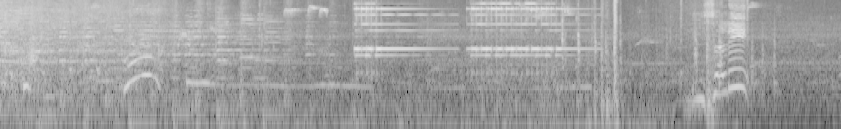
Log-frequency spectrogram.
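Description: A telephone ringing electronically in two bursts of about a second each, a few seconds in, with a sharp click just after. Before the ring, and again near the end, a man gives wavering "ooh" cries.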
